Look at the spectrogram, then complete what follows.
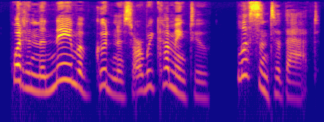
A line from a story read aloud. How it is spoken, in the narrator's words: he cried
